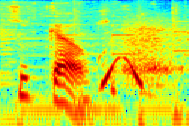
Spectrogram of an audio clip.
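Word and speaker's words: Chicco: Today's show is sponsored by Chico. Do you mean Chico? No, Chico. It's spelled C-H-I-C-C-O, but it's pronounced Chico.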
